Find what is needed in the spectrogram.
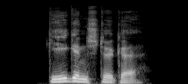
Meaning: nominative/accusative/genitive plural of Gegenstück
- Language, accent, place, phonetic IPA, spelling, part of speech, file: German, Germany, Berlin, [ˈɡeːɡn̩ˌʃtʏkə], Gegenstücke, noun, De-Gegenstücke.ogg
